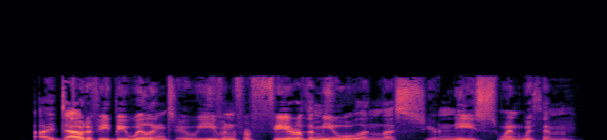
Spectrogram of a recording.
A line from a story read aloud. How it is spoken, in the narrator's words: Mies responded dryly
